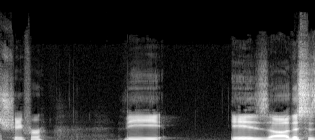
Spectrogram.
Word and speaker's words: Sheaffer: matte here with the logo it looks like shifur but it's pronounced shaffer the is uh this is their like little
